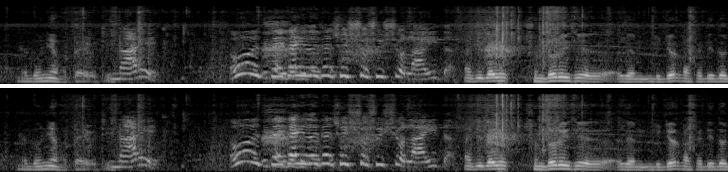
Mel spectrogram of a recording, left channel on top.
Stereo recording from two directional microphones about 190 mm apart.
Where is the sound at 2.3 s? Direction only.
25° left (ahead or behind).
